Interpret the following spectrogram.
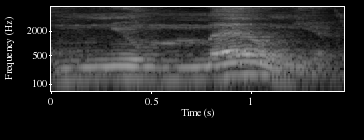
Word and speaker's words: pneumonia: Et dans l'autre mot, nous avons pneumonia.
